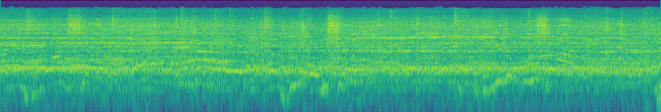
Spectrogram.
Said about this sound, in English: There's, there's no flashing sign that's saying applause. These people are legitimately going nuts.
